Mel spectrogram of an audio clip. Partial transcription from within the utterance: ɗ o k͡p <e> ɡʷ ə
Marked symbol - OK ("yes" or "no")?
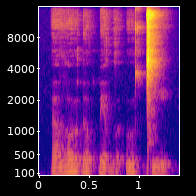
yes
